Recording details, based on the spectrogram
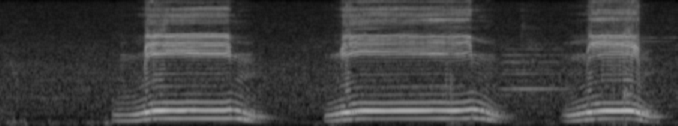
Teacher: ঠোঁটের শুকনো অংশ থেকে উচ্চারিত হবে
